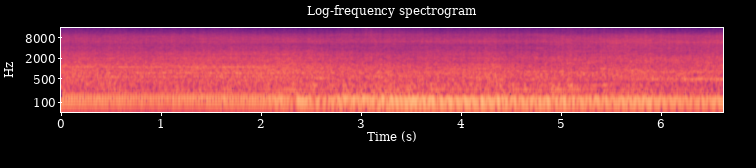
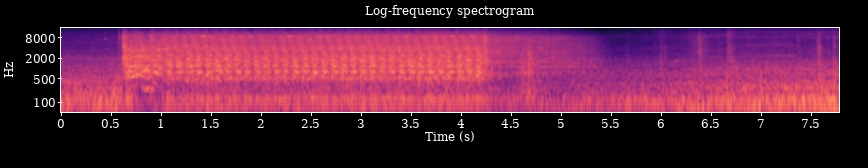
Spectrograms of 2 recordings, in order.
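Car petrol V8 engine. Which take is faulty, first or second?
second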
